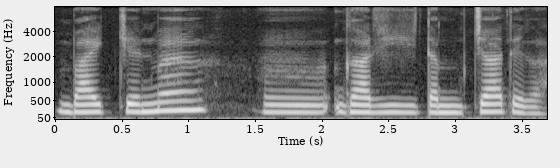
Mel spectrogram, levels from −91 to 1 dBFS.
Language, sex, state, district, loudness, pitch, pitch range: Wancho, female, Arunachal Pradesh, Longding, -15 LUFS, 195 Hz, 190-205 Hz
